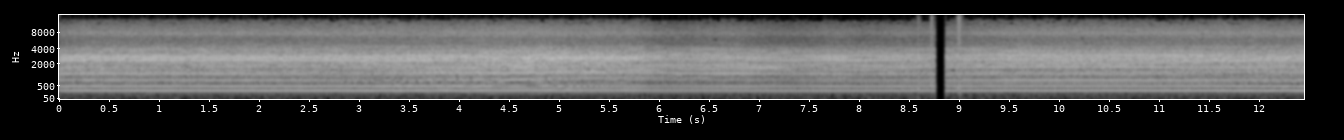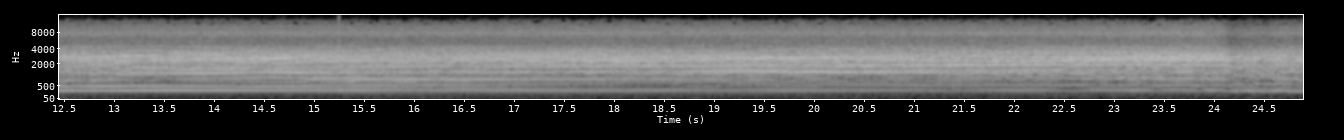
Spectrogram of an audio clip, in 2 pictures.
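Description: Wind rushes past a speeding car.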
